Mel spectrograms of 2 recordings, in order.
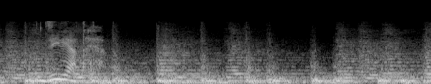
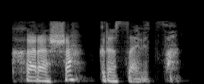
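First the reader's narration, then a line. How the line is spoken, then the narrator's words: Snort. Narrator (Russian): хмыкнула я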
